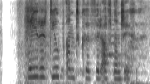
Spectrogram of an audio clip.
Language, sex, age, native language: Icelandic, female, 11, Icelandic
